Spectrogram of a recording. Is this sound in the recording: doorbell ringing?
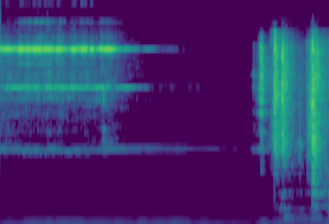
yes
